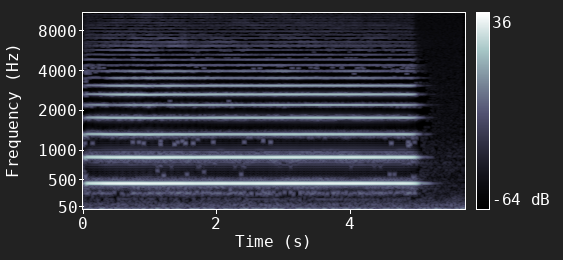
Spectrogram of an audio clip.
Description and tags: violin arco non vib A3
violin arco non vibrato
arco, non, vibrato, violin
